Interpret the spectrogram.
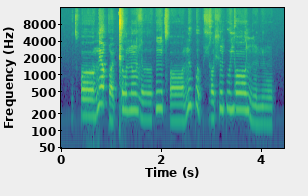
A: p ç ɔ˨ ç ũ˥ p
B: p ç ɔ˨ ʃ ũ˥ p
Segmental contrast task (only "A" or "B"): B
